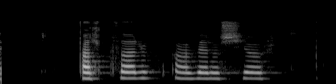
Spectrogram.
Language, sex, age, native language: Icelandic, female, 10, Icelandic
